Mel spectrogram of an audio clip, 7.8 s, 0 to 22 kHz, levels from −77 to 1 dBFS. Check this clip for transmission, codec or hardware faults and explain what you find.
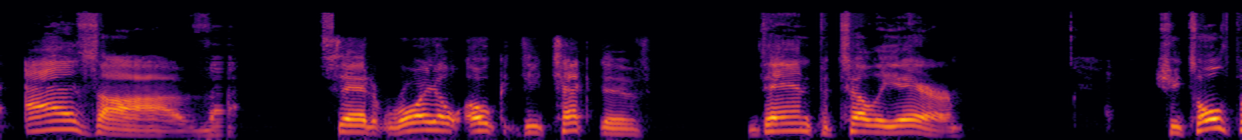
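Four kinds of transmission fault appear in this speech, all clustered around brief network trouble and its aftermath.

A short stall from a late packet at 1.35 to 1.44 s holds the sound for about 70 ms until the packet arrives, then resumes with nothing lost.

Short concealed packet loss at 1.54 to 1.57 s and 1.69 to 1.74 s drops about 20 ms each time. Unlike the stall, audio is actually missing, so it smears or wobbles.

A call bitrate drop from 32 to 13 kbps, 2.09 to 4.18 s, narrows bandwidth from 20 kHz to 8 kHz, giving muffled, watery speech rather than gaps.

A jitter buffer speed-up from 6.89 s to the end trims about 70 ms. The speech runs 6% faster at unchanged pitch, sounding hurried rather than damaged.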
